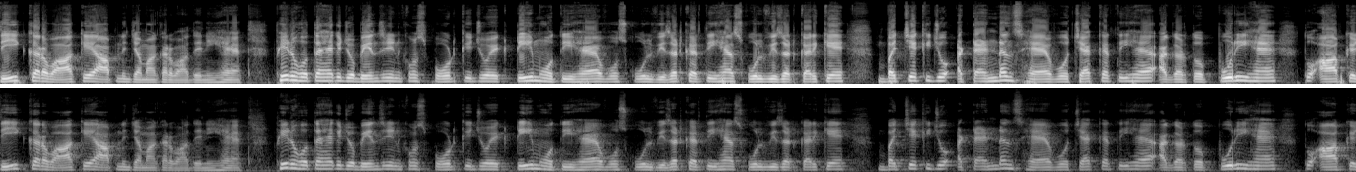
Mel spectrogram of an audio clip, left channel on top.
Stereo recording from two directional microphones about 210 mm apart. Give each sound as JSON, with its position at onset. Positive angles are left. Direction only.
{"t": 0.0, "sound": "speech", "side_deg": 35}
